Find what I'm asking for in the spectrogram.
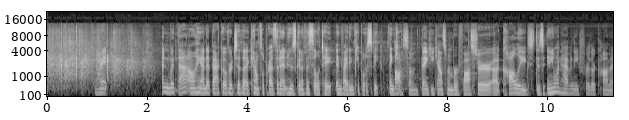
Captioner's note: applause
